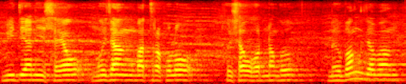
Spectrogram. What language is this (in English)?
Bodo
